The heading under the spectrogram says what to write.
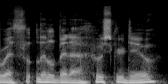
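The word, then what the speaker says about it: Hüsker Dü: And I always feel stupid saying that name because it's spelt Husker, but it's got the, like, the Scandinavian double dots over the U. So I hear other people say Husker, and I want to sound cool and fit in with all the cool punk guys. So I say Husker too.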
